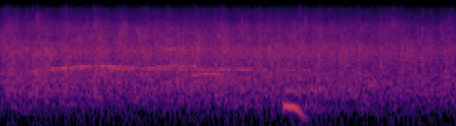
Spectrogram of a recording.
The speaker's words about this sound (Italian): Questo applauso non è per me, è per il fatto che siamo ancora qui, nonostante tutto, ci siamo e ci resteremo.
